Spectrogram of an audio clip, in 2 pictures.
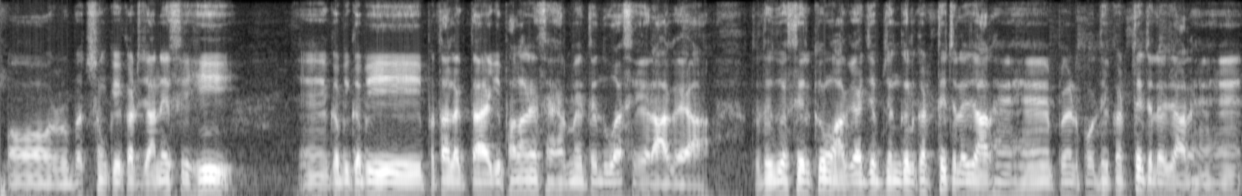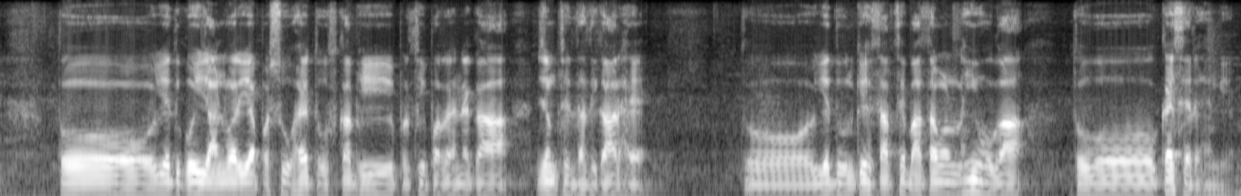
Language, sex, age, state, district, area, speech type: Hindi, male, 60+, Uttar Pradesh, Lucknow, rural, spontaneous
